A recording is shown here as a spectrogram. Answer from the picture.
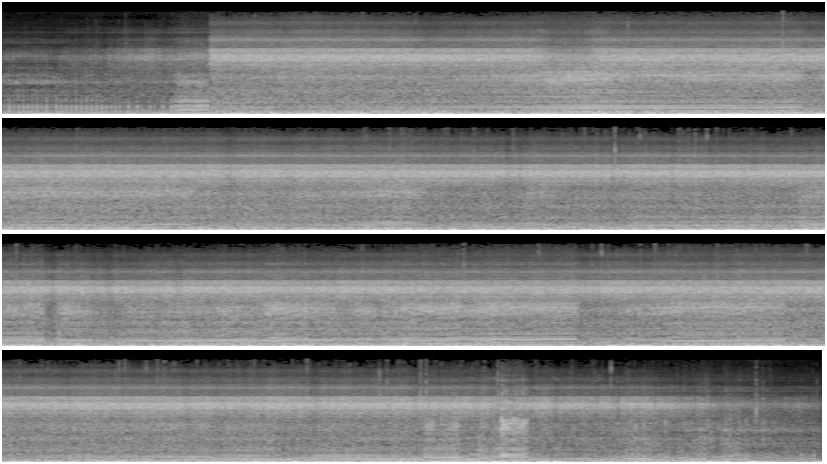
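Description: Yamaha dirt bike engine running under load, its revs rising and falling again and again as the rider works the throttle and gears, getting louder about two seconds in. A steady rush of wind over the helmet-camera microphone runs underneath.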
